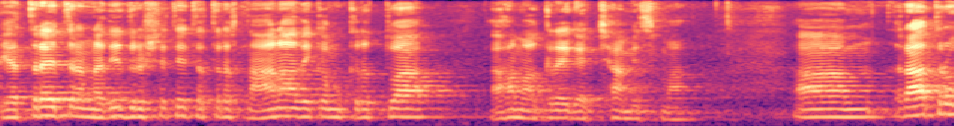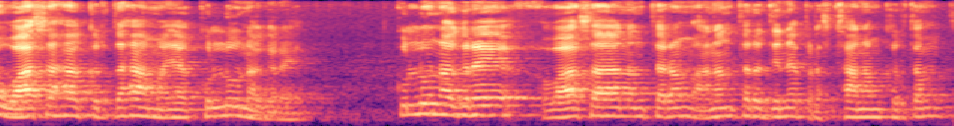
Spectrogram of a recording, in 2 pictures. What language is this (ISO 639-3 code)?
san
